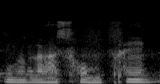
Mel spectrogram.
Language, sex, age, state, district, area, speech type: Bodo, male, 18-30, Assam, Baksa, rural, spontaneous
